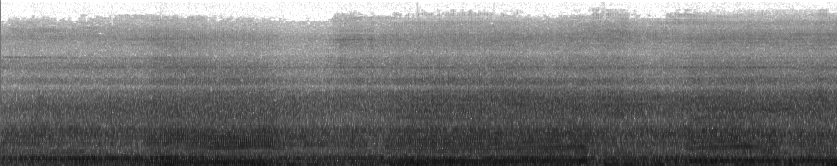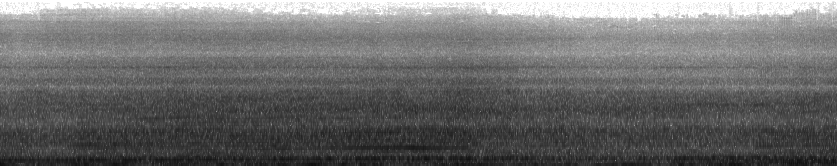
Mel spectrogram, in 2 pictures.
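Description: Small pit-bike engines running hard, heard close up from the rider's own bike, the engine note rising and falling as the throttle is opened and closed through the corners, with other bikes running alongside.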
